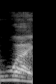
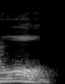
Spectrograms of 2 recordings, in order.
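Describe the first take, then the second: First: The vowel is light and open, like 'a'. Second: The vowel is heavy and rounded, like 'o'. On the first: The speaker calls it right. "Di situ wa ya" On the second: The speaker calls it wrong. "bukan wo"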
